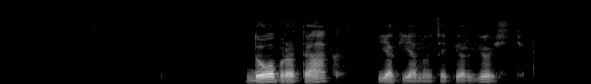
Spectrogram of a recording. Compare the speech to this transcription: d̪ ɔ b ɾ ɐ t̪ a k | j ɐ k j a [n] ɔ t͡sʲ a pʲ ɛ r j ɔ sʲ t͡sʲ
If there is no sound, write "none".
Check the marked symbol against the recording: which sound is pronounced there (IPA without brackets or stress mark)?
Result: n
